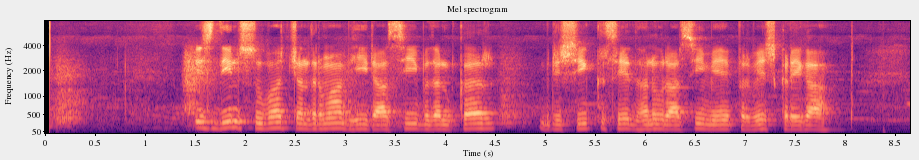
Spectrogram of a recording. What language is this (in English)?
Hindi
